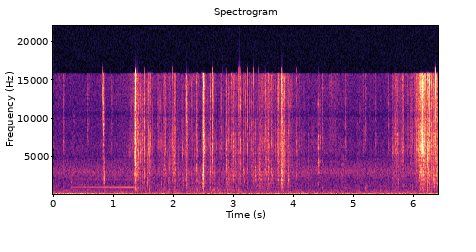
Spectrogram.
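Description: Low steady rumble of a car's idling engine heard from inside the cabin. A single steady beep lasting about a second sounds near the start, light clicks come and go, and a louder noisy burst comes near the end.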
